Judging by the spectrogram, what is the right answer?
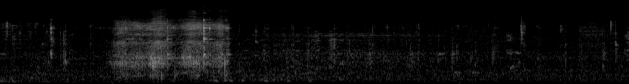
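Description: Chopsticks scraping and clicking against a ceramic bowl for about a second, followed by scattered light clicks of tableware.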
